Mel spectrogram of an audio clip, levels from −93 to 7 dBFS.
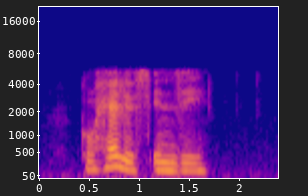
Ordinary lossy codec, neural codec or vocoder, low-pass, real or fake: Opus, 32 kbps; none; 5.4 kHz; real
